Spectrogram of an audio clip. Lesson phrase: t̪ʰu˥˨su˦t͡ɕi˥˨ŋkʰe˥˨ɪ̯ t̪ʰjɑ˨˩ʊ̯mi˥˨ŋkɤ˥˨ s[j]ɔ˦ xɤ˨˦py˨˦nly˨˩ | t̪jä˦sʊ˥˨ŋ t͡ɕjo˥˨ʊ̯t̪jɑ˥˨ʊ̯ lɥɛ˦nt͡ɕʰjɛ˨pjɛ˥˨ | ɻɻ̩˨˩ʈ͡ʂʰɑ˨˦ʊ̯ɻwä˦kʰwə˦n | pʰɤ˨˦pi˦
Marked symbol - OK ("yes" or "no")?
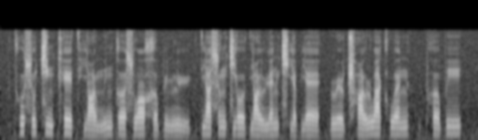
no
